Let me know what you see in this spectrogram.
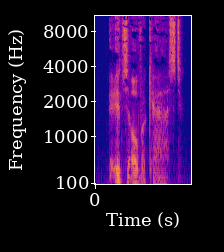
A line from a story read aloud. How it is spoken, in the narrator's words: he mumbled tiredly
